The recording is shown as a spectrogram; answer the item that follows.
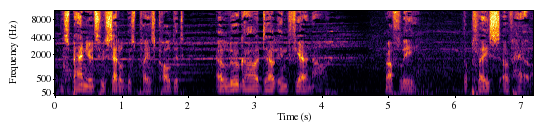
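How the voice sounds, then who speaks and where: A man's voice: mid-range voice, close to an everyday voice. Grave, stern monk played by a man over music. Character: dying, bitter, pious monk, stern and fatalistic. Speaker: radio drama actor. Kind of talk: dramatic radio play storytelling.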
